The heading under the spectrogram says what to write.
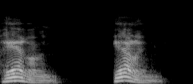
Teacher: el acento que se usa en Austria o en la zona sur de Alemania se parece más a la R del español, a la R suave, no la R fuerte, la R suave.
